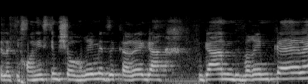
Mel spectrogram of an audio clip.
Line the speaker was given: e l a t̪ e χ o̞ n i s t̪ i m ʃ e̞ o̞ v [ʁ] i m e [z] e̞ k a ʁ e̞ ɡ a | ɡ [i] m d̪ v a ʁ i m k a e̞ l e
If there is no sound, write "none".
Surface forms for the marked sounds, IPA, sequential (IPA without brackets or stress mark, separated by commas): ʁ, z, a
